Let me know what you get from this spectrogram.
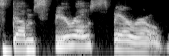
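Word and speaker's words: Dum spiro spero: Yes, it's Dum Spiro Sparrow, which means while I breathe, I hope.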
